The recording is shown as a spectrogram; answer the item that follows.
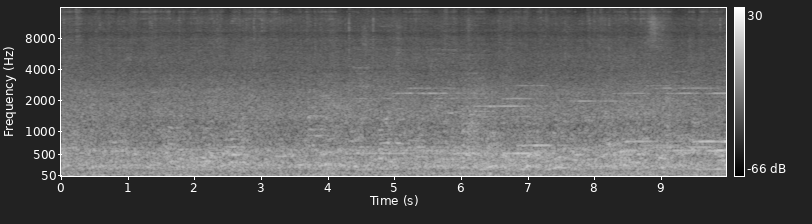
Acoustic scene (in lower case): subway station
